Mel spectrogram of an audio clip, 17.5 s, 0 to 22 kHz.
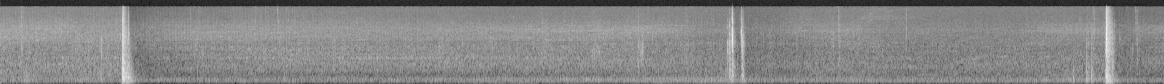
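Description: A Peugeot 107's door shut with one loud thump about two seconds in, then a sharp double click about eleven seconds in as the rear glass hatch is unlatched and opened, over a faint steady low hum.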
